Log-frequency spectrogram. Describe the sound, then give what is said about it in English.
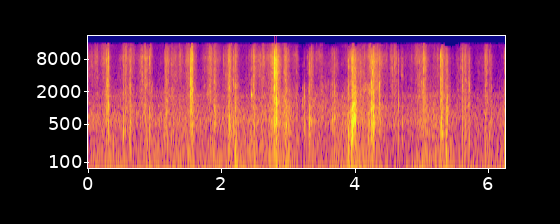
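Tarot cards being shuffled for a reading, a steady run of crisp papery riffles and flicks with brief pauses between bursts, no voices over it. “And please say stop shuffling whenever your heart says stop.”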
